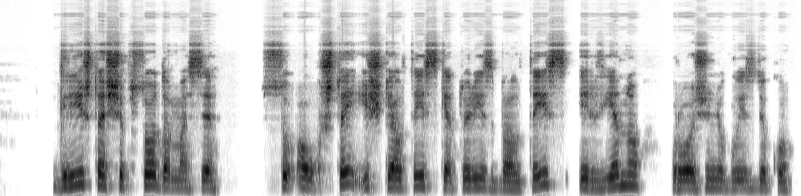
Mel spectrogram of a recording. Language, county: Lithuanian, Šiauliai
